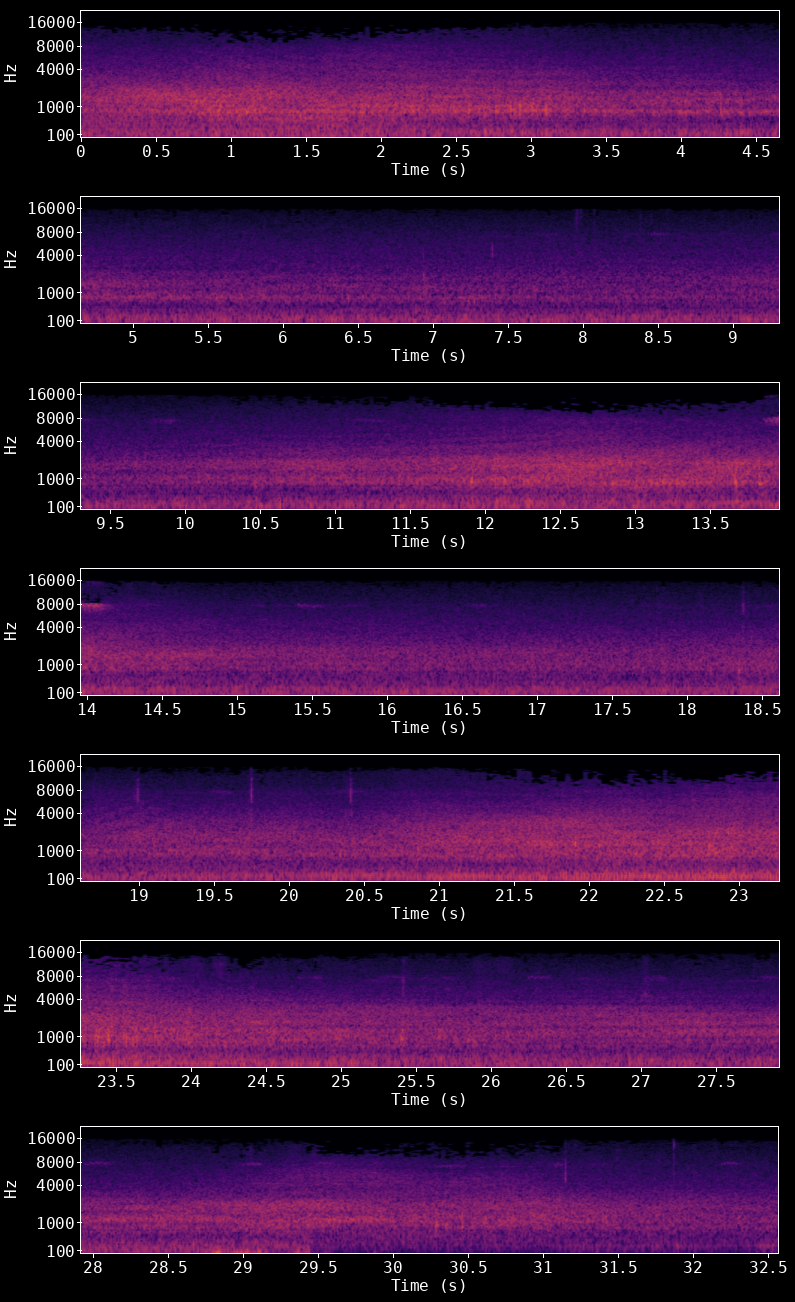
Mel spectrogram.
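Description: Road traffic nearby: cars passing in slow swells of noise, over a low engine drone that dips and rises in pitch about two-thirds of the way through. There is one short knock near the end.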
